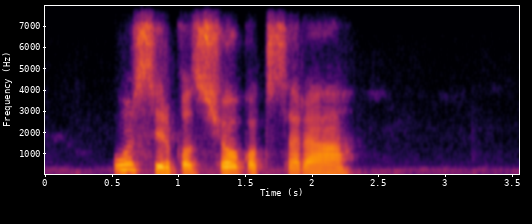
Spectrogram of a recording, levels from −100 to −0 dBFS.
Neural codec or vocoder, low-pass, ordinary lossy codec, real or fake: codec, 24 kHz, 0.9 kbps, WavTokenizer, medium speech release version 2; 7.2 kHz; Opus, 32 kbps; fake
